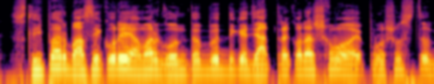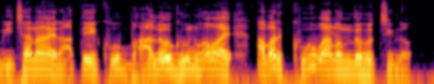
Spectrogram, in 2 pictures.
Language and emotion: Bengali, happy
